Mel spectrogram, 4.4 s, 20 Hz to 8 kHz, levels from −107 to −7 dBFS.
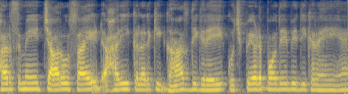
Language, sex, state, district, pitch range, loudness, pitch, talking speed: Hindi, male, Chhattisgarh, Raipur, 165-180 Hz, -17 LUFS, 175 Hz, 235 wpm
